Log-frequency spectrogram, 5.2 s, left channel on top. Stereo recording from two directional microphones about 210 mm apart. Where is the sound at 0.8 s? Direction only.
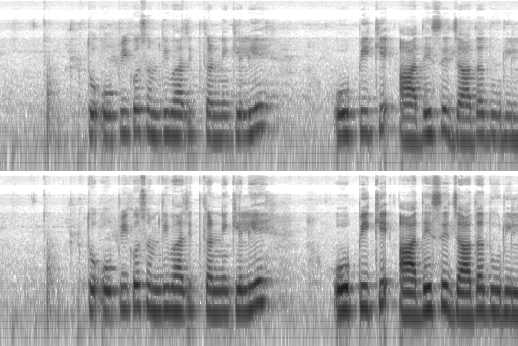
40° right (ahead or behind).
